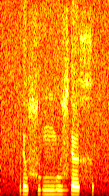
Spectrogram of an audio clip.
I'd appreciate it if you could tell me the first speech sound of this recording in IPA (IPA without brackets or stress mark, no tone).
ɾ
